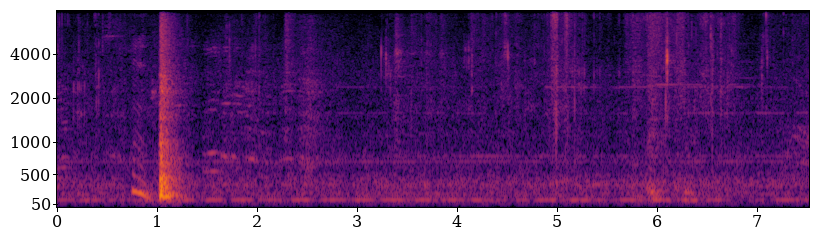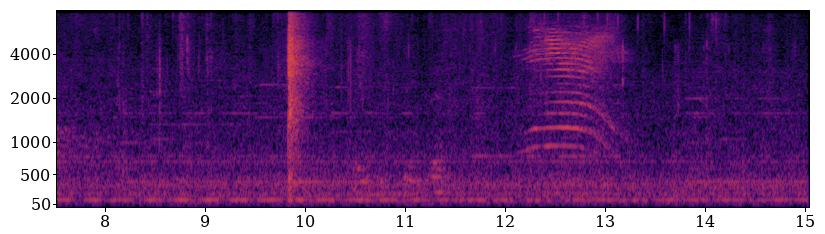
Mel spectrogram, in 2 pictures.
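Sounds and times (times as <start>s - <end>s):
person chewing a burger: 0.0s - 0.8s, 2.7s - 10.8s, 11.9s - 15.0s
wet crackles of chewing: 0.0s - 1.0s, 1.6s - 15.0s
steady low hum: 0.0s - 15.0s.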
